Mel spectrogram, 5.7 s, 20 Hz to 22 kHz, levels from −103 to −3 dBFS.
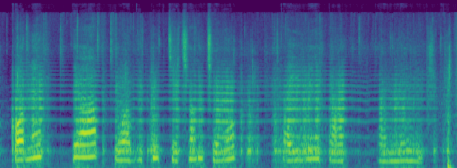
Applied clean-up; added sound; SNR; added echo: neural mask model RNNoise.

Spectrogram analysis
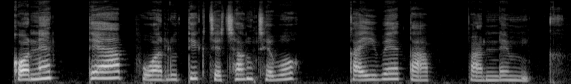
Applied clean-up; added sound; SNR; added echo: none; none; none; none.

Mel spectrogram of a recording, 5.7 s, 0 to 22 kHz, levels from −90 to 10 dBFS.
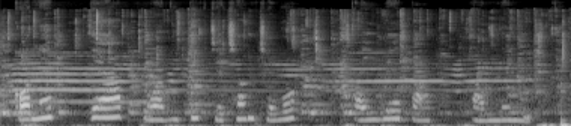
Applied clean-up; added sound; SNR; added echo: classical method log-MMSE.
